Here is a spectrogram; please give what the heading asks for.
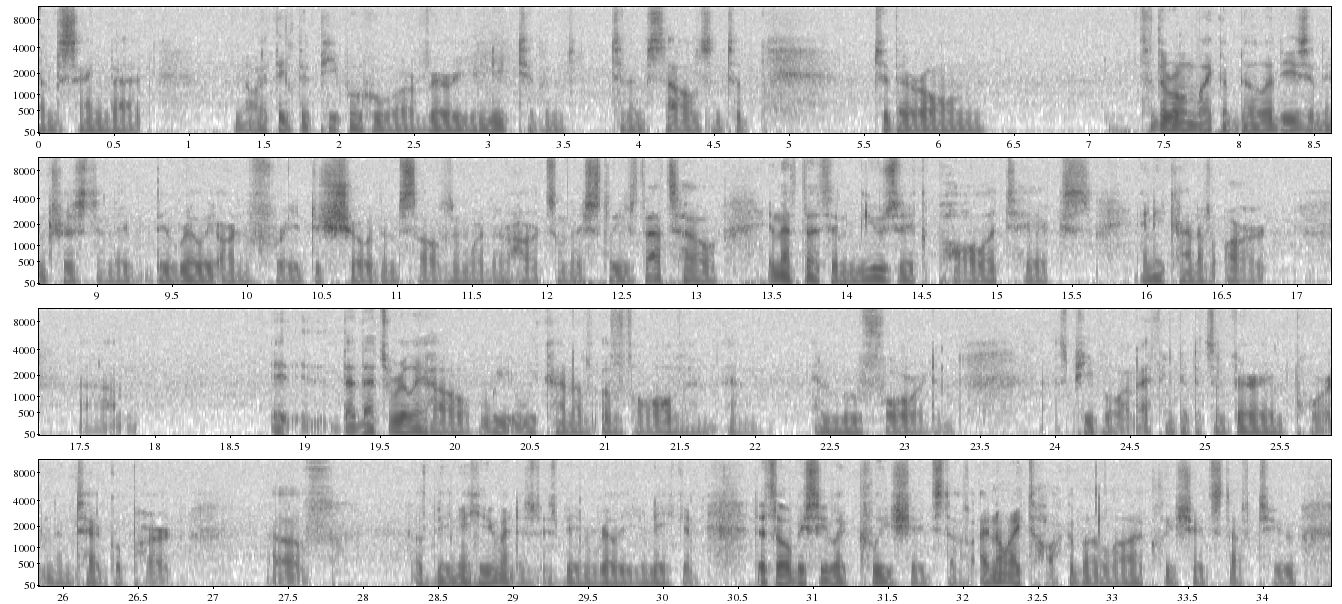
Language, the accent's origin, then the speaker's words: English; Georgetown, Ontario, Canada; moved away; back in my hometown in Georgetown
